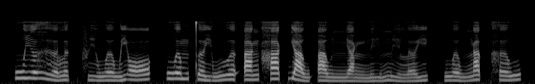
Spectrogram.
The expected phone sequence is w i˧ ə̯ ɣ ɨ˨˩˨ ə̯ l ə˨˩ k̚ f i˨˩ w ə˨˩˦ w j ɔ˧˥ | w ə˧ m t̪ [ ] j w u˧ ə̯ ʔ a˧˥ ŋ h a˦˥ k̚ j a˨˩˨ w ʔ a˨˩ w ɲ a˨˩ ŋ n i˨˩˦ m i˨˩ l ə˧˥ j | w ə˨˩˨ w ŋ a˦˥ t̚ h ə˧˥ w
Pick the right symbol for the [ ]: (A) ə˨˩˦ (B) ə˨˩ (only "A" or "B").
B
